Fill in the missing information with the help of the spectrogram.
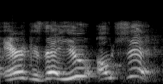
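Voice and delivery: high-pitched, startled double take; mock amazement. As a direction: act out being completely fooled. Retells mistaking impression for Eric.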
